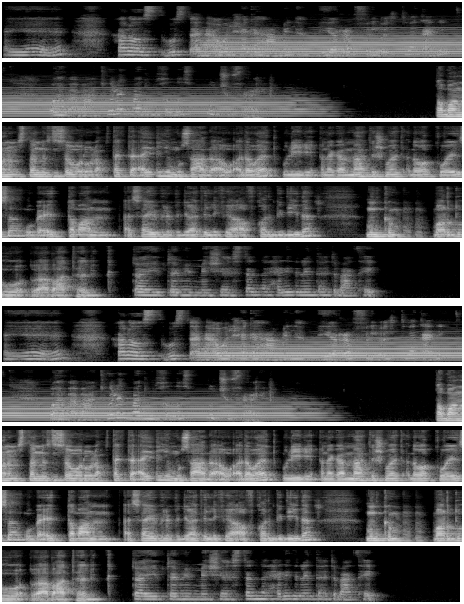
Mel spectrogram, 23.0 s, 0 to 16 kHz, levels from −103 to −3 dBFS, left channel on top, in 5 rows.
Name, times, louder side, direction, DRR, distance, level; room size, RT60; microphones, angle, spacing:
voice 1, 0.0-7.3 19.7-22.1, right 2 dB, 70° right, 1.4 m, -39 dB
Brass instrument, 1.9-7.9, right 4 dB, 10° left, 0.8 m, -33 dB
voice 2, 8.9-19.4, right 1 dB, 25° right, 0.5 m, -29 dB
3.9 x 3.3 x 2.3 m
head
